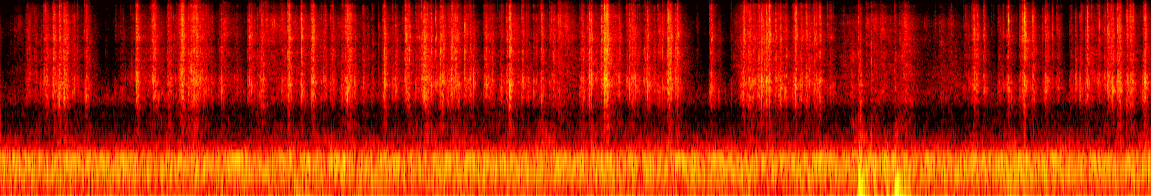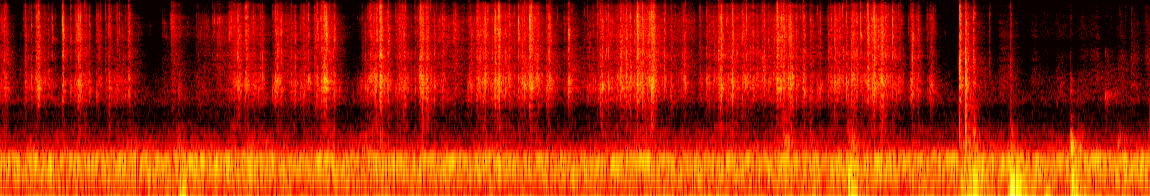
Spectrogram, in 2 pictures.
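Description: Plastic puzzle cubes click and clatter rapidly as they are twisted.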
